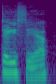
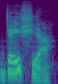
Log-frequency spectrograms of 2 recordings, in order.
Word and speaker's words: Dacia: just be honest Dacia it's not Dacia it's daia but or is it daa I think it's daia but neither here nor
